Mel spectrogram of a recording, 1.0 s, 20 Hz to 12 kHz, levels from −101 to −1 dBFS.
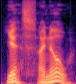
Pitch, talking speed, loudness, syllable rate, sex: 105 Hz, 190 wpm, -17 LUFS, 3.7 syllables/s, male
